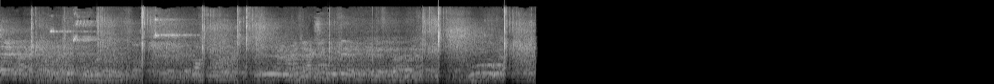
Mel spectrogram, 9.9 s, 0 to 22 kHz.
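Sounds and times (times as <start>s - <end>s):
men talking: 0.0s - 4.9s
hand slaps: 4.2s - 5.4s.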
